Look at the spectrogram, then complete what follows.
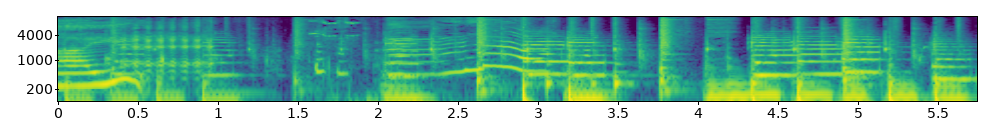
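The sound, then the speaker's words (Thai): Loud sheep bleating, a string of wavering, nasal bleats following one another almost without pause, some overlapping, as if several sheep are calling at once. “เจ้าแกะได้ตอบอย่างไม่มีเยื่อใยพร้อมกับเดินจากไป”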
